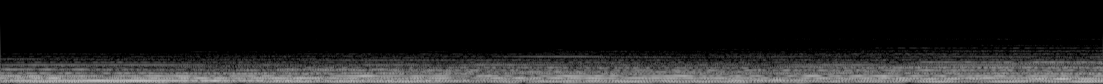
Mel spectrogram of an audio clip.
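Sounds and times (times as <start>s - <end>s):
slow ambient music: 0.0s - 11.0s.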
